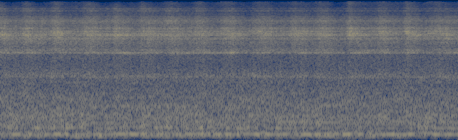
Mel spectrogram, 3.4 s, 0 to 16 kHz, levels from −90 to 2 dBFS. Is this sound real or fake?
fake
